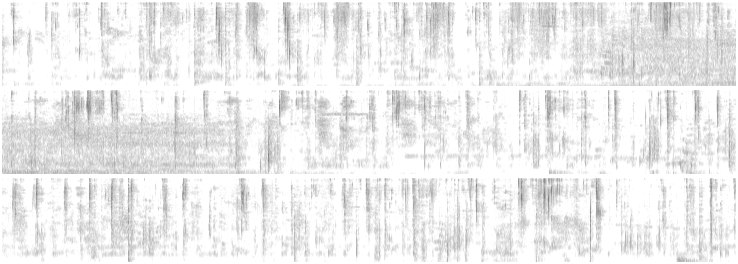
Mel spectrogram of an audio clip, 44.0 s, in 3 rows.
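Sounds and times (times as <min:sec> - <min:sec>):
chewing and wet mouth clicks: 0:00.0 - 0:44.0
low rumble: 0:11.2 - 0:20.8, 0:42.9 - 0:43.4.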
